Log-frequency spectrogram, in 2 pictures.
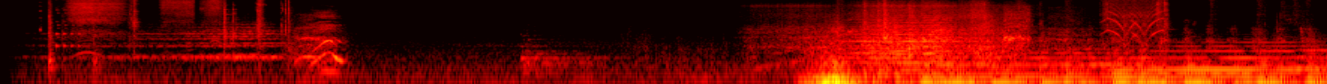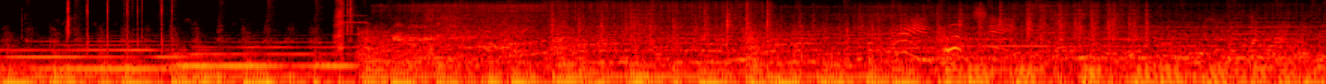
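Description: Film soundtrack: after a few scattered sounds and a quiet stretch, the music score comes in with a heavy low hit about seven seconds in and then plays on loudly with long held notes.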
